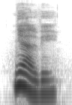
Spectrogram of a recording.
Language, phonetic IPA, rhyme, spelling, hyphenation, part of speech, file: Hungarian, [ˈɲɛlvi], -vi, nyelvi, nyel‧vi, adjective, Hu-nyelvi.ogg
- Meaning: linguistic, lingual (of, or relating to language)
